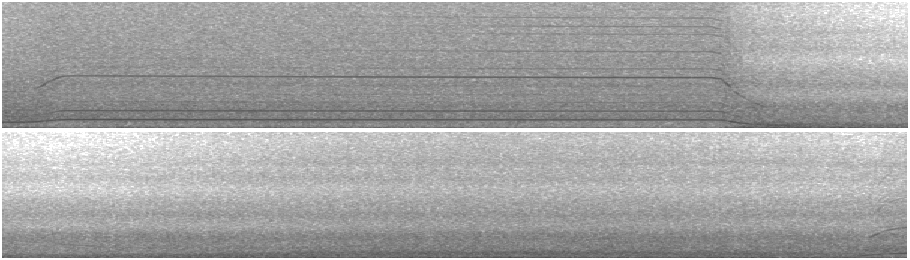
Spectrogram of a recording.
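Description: RC plane's motor and propeller whining at steady throttle, then throttled back about five seconds in so the whine slides down in pitch and stops, leaving only the rush of wind. The motor spools up again right at the end.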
